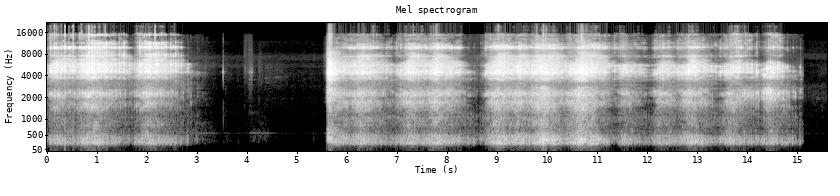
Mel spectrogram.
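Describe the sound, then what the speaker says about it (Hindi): A sewing machine stitches the fitting seams of a baby girl's summer frock, running in loud, close bursts of rapid mechanical whirring and rattling, with a pause of silence midway before the stitching resumes in several long runs. "अब यहाँ से हमने फिटिंग की सिलाई लगाना शुरू कर दी"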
